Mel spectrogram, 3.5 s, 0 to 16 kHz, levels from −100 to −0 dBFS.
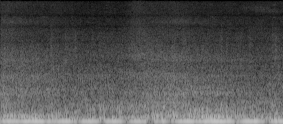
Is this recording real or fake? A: real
